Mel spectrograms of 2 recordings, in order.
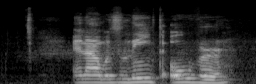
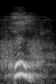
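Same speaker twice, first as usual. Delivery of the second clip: strained push exhale; 7 dB louder than usual. Retold or imitated. Pushing during labor.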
